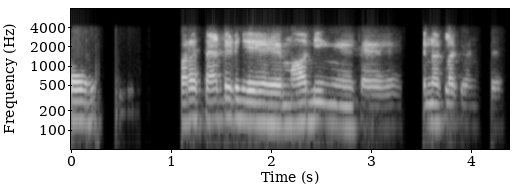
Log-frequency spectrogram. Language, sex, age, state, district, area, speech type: Tamil, male, 18-30, Tamil Nadu, Tiruvannamalai, urban, conversation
